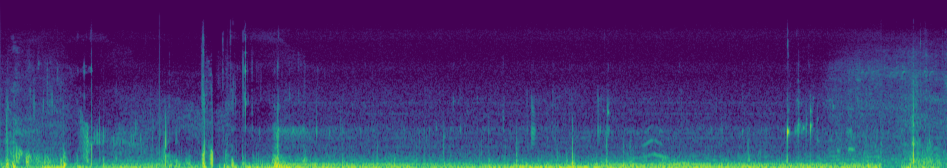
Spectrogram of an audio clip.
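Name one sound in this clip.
Water rumbles and gurgles, heard muffled from underwater.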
